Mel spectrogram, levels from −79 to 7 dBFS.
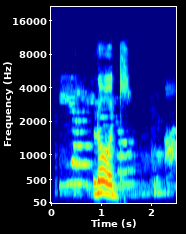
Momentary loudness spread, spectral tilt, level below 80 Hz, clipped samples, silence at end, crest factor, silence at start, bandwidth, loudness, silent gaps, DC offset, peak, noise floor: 23 LU; -5 dB/octave; -72 dBFS; under 0.1%; 0 s; 20 dB; 0.2 s; 11 kHz; -19 LUFS; none; under 0.1%; 0 dBFS; -42 dBFS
